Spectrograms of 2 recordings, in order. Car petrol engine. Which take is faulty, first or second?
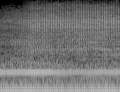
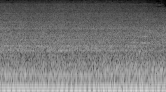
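first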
